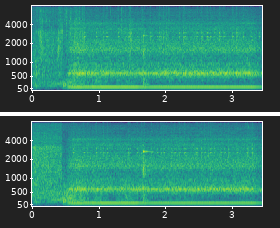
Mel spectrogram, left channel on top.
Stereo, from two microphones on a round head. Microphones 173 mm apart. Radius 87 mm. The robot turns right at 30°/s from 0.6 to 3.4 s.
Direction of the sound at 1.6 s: 85° right.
